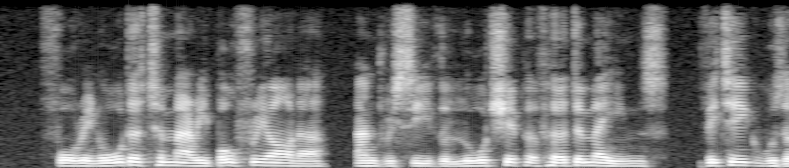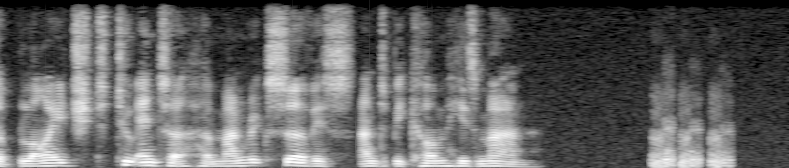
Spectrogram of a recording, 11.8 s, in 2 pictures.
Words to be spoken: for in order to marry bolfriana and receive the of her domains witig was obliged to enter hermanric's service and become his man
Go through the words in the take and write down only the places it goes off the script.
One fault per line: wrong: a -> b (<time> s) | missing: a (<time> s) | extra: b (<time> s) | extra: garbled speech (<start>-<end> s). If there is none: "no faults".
extra: lordship (3.4 s)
